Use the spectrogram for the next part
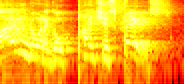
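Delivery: a touch of indignant anger; mildly angry. Acted. Bully vowing revenge to his friend, mildly angry. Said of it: "gets really angry and says".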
